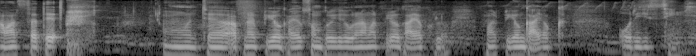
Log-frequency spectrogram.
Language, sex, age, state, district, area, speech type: Bengali, male, 30-45, West Bengal, Bankura, urban, spontaneous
